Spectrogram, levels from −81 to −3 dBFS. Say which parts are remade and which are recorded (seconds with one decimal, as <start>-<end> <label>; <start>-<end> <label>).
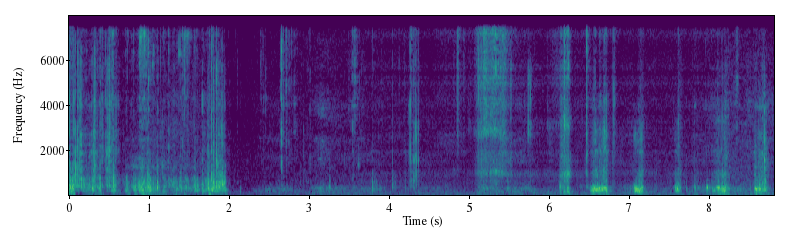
0.0-3.7 recorded; 3.7-8.2 remade; 8.2-8.8 recorded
